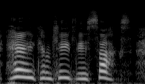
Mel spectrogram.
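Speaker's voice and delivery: playful put-on Irish voice; Jamie Dornan. Playing the celebrity crush dissing Harry, mock Irish accent. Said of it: "I love my Irish geese".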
